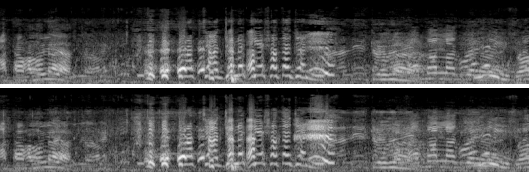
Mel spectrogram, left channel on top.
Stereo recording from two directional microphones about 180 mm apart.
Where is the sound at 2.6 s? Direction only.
50° left (ahead or behind).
